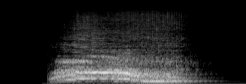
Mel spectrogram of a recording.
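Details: A single rough, resonant roar from a Congo hippo, swelling quickly, holding for over a second and tapering off, with no other sounds around it.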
